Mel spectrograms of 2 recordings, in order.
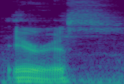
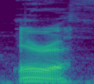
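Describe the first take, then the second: First: The name ends with a hissing s sound. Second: The name ends with a lisped th sound. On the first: "the sane people who say Eris, because that's how it's spelled" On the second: "like they have a lisp"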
